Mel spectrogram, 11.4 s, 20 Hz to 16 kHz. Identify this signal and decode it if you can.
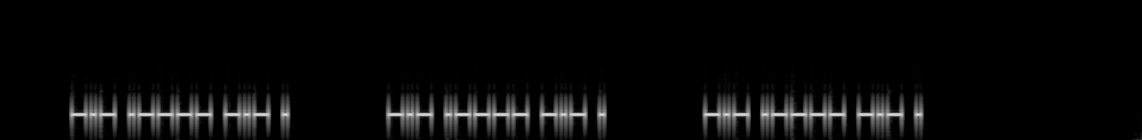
Morse code, heard as a keyed tone, about 25 wpm, 700 Hz. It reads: K1KE K1KE K1KE
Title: USA Call Signs - 4 Characters - Repeated 3x - 25wpm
